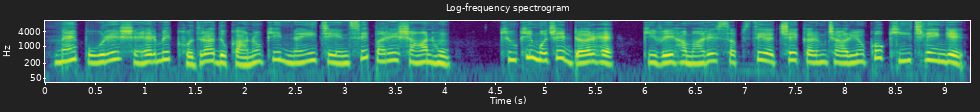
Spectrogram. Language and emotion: Hindi, fearful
